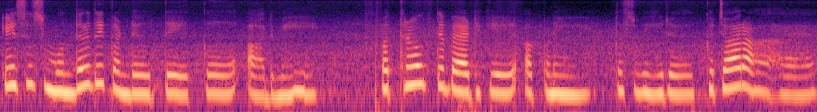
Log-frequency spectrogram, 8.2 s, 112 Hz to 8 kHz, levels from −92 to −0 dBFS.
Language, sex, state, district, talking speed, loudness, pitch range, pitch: Punjabi, female, Punjab, Kapurthala, 115 wpm, -16 LUFS, 225-275 Hz, 240 Hz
